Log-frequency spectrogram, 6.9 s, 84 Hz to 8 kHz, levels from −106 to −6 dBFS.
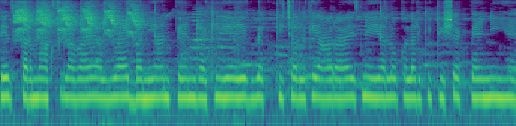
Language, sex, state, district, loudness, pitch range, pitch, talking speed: Hindi, female, Jharkhand, Sahebganj, -32 LUFS, 230-240 Hz, 235 Hz, 225 wpm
